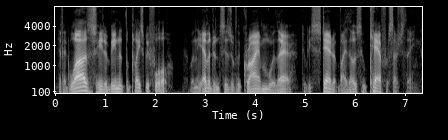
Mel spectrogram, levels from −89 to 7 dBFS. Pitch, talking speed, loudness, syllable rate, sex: 95 Hz, 235 wpm, -22 LUFS, 6.1 syllables/s, male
